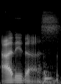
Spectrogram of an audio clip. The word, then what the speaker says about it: adidas: they call it yeah yeah yeah it's actually pronounced adidas okay and uh reebok i don't know no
